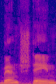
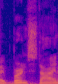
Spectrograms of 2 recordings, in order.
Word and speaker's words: Bernstein: And those Ostjuden, you know, they were Dreck, you know, the Russian Jews wanted to have the German pronunciation in order to have more cachet, and that's why Bernstein insisted that his name was Bernstein, even though as a child everybody known him as Bernstein.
